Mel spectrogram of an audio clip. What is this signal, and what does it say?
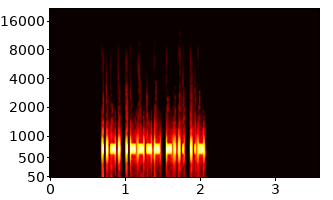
Morse code, heard as a keyed tone, about 44 wpm, 690 Hz. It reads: F1BU
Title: DXCC-100 Call Signs - 4 Characters - 45wpm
